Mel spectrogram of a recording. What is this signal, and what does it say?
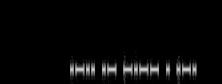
Morse code, heard as a keyed tone, about 43 wpm, 700 Hz. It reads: LAYER
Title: Sentences from Top 1600 Words - New Word Drill - 45wpm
